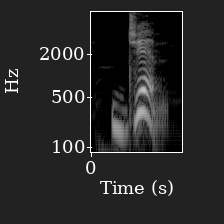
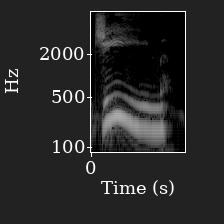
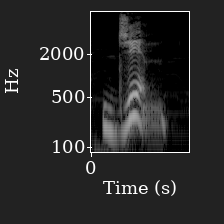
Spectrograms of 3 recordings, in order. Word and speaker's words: gym: gym 要注意短元音 a，短促有力。如果读成长元音 e，就变成 gym，不够好听啊。 gym gym。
